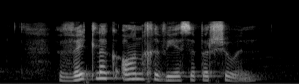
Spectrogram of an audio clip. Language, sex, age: Afrikaans, female, 19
